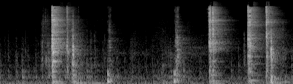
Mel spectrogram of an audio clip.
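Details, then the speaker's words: Die cutter cutting tags from paper; sharp crackling snaps in quick bursts over quiet gaps as the dies press through, normal die-cutting sound. "when you hear that crackling from your die cutter all you who are regular die cutters know that's a good sound that just means dyes doing what it's supposed to do even though it sounds terrible"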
